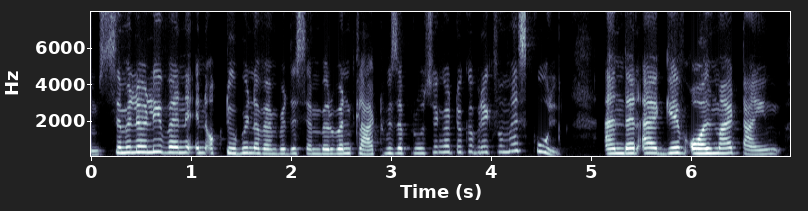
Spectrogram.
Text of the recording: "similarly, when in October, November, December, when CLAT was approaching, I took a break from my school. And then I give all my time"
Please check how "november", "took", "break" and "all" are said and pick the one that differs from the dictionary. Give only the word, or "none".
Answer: none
